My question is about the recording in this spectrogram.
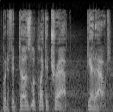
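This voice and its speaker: A man gives a lightly acted performance as an earnest, grave Republic military commander at an ice outpost in a science fiction video game. His intonation is lively at normal speed and his mood grave and decisive. Boomy hall reverb and noisy game ambience fill the recording.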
